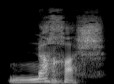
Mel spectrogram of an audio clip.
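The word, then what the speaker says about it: נחש: Now, what's the Hebrew word for a snake? It's nachash. Nachash. A nun, a ches, and a shin.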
